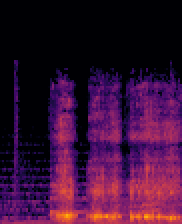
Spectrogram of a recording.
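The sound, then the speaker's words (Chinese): Three rough, nasal grunting bursts in a steady rhythm, a voice imitating a piglet's snorty oinks, each lasting about half a second with brief gaps between. “小猪。喜欢妈妈的吻，哼哼哼哼哼哼。”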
